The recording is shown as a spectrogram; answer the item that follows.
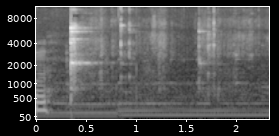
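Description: A metal spoon clinks once against a ceramic mug, with a short ring, then scrapes faintly as it starts stirring chopped apples.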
